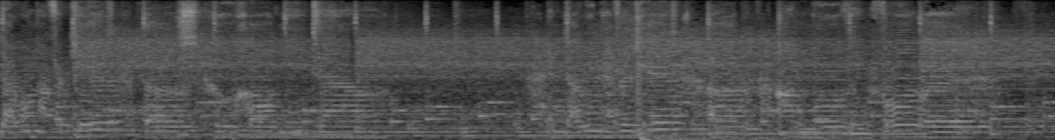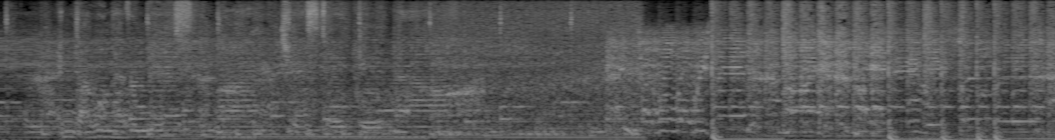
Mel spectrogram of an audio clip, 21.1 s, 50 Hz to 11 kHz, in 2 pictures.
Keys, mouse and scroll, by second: 0.0 ctrl+z, 0.1-0.5 scroll up 2, 0.5 ctrl+click, 1.2 scroll down 1, 1.4-4.0 shift+middle drag, 4.1 shift+middle click, 4.3 scroll up 1, 4.5 middle click, 5.0-6.1 ctrl+drag, 6.1 middle click, 6.7 ctrl+z, 6.8 middle click, 7.3 scroll down 2, 7.4-9.4 shift+middle drag, 9.4 scroll up 1, 9.6-11.3 shift+middle drag, 11.3-12.0 scroll up 2, 12.0 g, 13.7 t, 15.0 click, 15.4 f, 15.7 shift+middle click, 16.3 KP_1, 16.9 shift+middle click, 17.6 KP_3, 18.0 shift+middle click, 18.1-19.6 scroll up 5, 18.3 shift+middle click, 19.6-21.1 middle drag.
